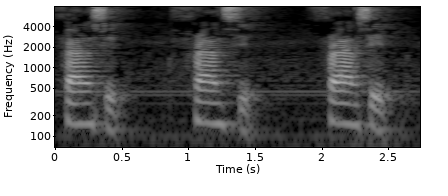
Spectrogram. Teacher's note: the D is deleted because D is difficult to pronounce quickly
